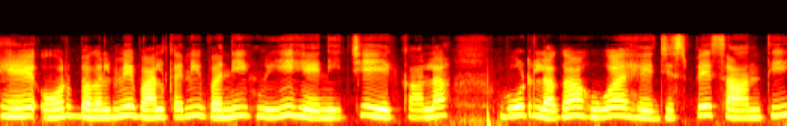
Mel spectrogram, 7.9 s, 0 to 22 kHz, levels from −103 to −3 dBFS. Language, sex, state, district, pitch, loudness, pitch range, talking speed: Hindi, female, Odisha, Khordha, 225 Hz, -15 LUFS, 210-250 Hz, 130 wpm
